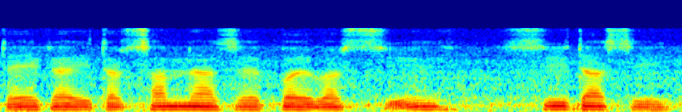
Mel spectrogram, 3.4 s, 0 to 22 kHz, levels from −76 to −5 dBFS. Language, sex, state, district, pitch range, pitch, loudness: Bengali, male, Tripura, West Tripura, 100-110 Hz, 105 Hz, -16 LUFS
